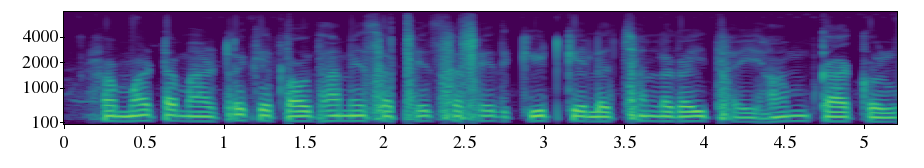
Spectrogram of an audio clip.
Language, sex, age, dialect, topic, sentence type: Magahi, male, 18-24, Western, agriculture, question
